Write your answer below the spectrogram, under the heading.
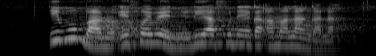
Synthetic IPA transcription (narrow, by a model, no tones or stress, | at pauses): iɓumbʱanɔʔɛxwɛɓenilijafunɛk̬aʔamalaŋala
